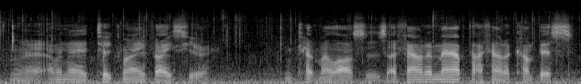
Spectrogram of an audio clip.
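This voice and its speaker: A man in a monotone, flat delivery at a moderate pace, with noticeable background noise. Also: fairly low pitch for a man. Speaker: gaming youtuber. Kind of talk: let's play commentary.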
